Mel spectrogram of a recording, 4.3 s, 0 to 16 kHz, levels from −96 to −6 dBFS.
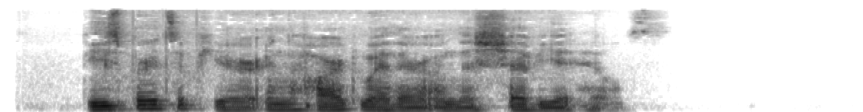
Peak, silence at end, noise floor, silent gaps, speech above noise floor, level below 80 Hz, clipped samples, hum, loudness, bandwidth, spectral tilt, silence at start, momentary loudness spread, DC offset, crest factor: -6 dBFS; 1.2 s; under -90 dBFS; none; over 69 dB; -40 dBFS; under 0.1%; none; -21 LUFS; 11.5 kHz; -5.5 dB/octave; 0.45 s; 6 LU; under 0.1%; 18 dB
